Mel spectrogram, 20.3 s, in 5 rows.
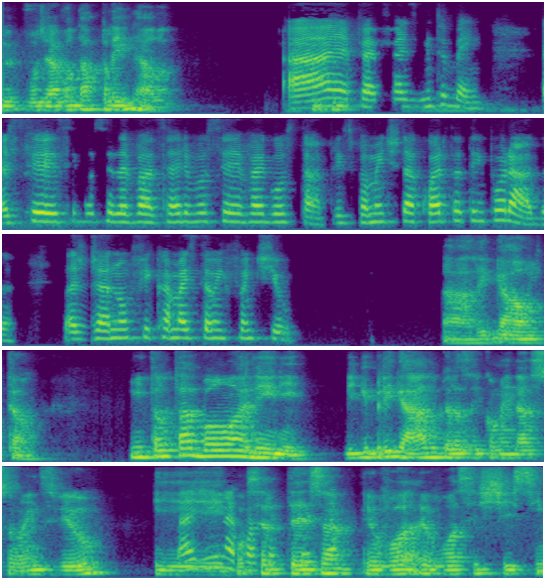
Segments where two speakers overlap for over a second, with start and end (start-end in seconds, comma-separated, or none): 17.5-18.9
